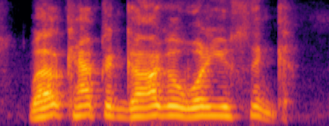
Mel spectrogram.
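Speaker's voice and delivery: very loud, carrying call. Voicing a character who puts a question to the captain, very loud. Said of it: "She says very loudly".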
